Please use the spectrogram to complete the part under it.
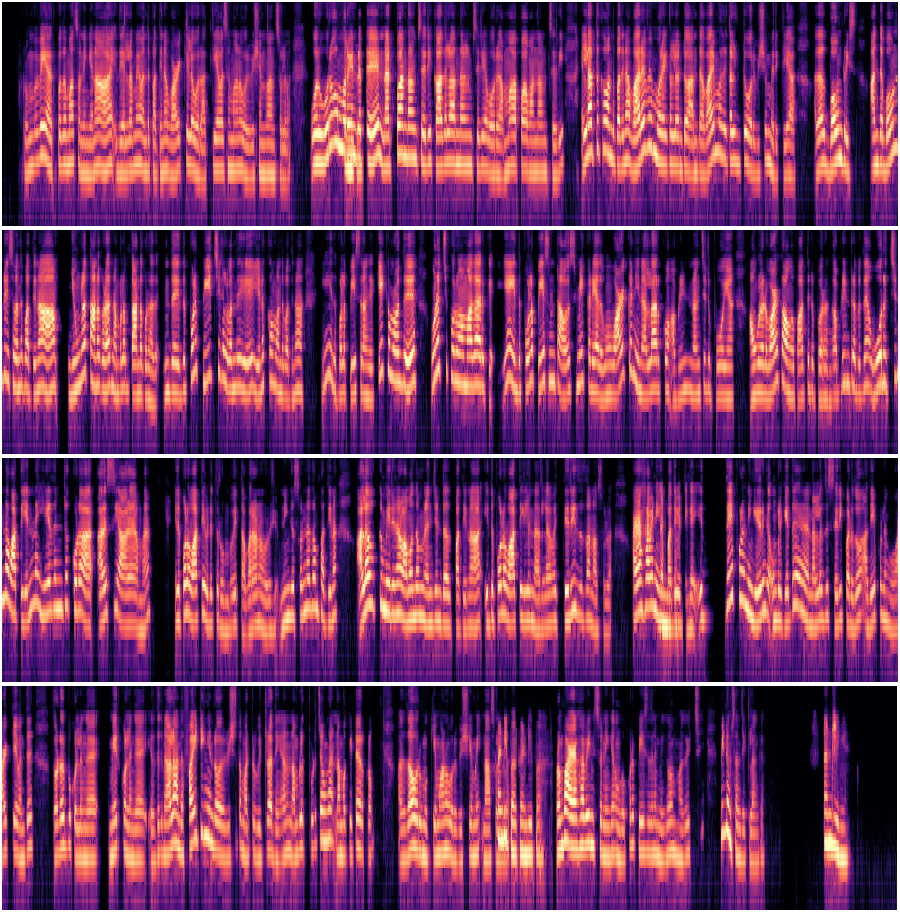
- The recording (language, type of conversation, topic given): Tamil, podcast, உங்கள் உறவினர்கள் அல்லது நண்பர்கள் தங்களின் முடிவை மாற்றும்போது நீங்கள் அதை எப்படி எதிர்கொள்கிறீர்கள்?
- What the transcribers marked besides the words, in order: in English: "பவுண்ட்ரீஸ்"; in English: "பவுண்ட்ரீஸ"; in English: "ஃபைட்டிங்கின்ற"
